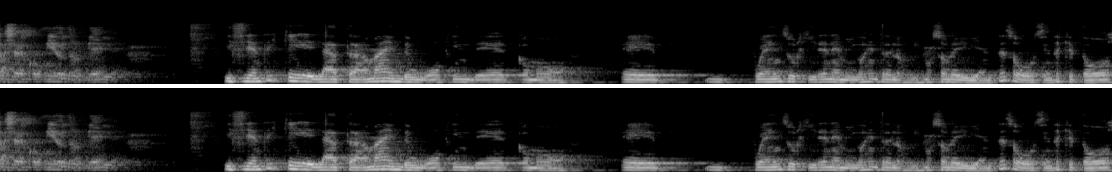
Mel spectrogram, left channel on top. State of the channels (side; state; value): both; identical; correlation 1.00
